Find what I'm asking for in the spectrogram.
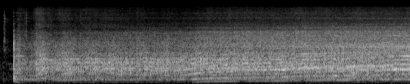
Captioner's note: blender whirs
